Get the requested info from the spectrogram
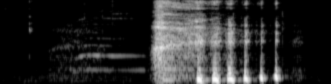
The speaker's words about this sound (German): es ist die Phoebe, die da miaut, weil sie nicht ins Büro darf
